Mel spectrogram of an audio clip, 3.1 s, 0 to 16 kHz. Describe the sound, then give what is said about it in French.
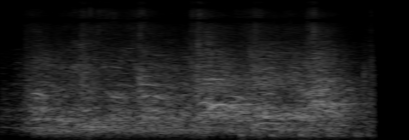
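A large crowd of protesters in the Les Halles shopping centre in Paris shouting and chanting together "49.3, ça ne passera pas, la retraite à 60 ans" in a loud, steady roar of mixed voices that swells slightly midway, then cuts off abruptly. “de nombreux manifestants ont envahi le centre commercial des Halles avant de déambuler dans la galerie commerciale, puis dans les couloirs du métro et du RER.”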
